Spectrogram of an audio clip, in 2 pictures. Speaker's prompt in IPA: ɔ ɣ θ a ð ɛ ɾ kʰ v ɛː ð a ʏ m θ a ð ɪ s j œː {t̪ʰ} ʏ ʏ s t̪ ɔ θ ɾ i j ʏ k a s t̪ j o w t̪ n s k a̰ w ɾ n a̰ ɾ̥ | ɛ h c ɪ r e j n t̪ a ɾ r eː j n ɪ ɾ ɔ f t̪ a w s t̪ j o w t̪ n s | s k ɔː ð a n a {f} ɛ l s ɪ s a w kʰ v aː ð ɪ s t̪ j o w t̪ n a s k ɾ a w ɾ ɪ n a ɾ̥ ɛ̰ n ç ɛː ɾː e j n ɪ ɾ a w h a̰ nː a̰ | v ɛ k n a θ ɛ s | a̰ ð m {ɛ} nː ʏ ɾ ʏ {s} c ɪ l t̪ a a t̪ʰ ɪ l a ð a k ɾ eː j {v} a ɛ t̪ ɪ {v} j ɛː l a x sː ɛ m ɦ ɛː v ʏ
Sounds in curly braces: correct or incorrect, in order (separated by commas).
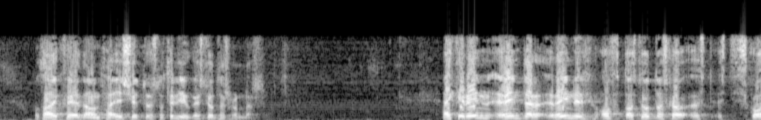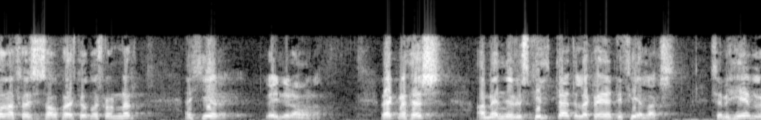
incorrect, correct, correct, correct, incorrect, incorrect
